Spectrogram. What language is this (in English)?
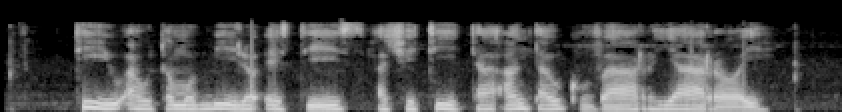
Esperanto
